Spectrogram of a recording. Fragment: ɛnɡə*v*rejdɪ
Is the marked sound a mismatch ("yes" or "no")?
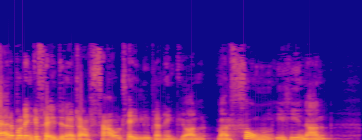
yes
